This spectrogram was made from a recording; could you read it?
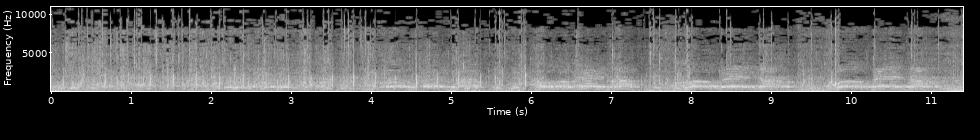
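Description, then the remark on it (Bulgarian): A large crowd at a Bulgarian political rally for the DSV-BDF coalition on a Friday evening applauds and cheers loudly and continuously after a speech by Zhaklin Toleva, chair of the Bulgarian Democratic Forum, dense clapping mixed with shouts and whistles that stay strong throughout. “Тези аплодисменти са и за всички вас, които отделихте от своето време, за да дойдете в тази петъчна привечер и да заявите своята подкрепа за коалиция ДСВ-БДФ.”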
